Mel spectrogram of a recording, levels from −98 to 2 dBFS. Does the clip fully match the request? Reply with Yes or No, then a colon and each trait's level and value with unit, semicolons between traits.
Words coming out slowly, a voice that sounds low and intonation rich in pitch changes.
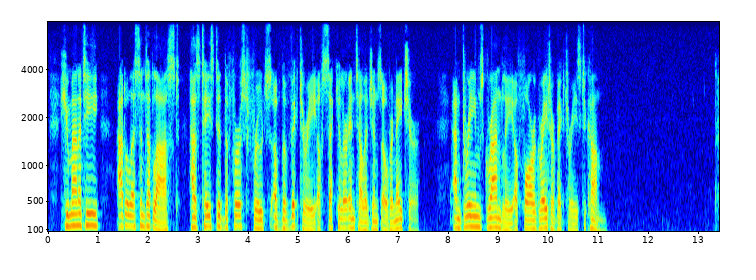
Yes: slow, 115 wpm; low, 125 Hz; wide, 5.8 semitones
